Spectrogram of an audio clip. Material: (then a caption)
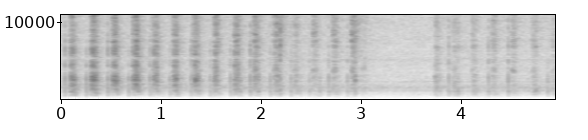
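Wax coating. A pointed green stylus, held in a hand with long nails, scratches short strokes into a flat, thin, black wax-coated scratch art card resting on a table. A rapid run of dry, bright, raspy scrapes pauses briefly in a soft hiss, then resumes with quieter strokes.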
